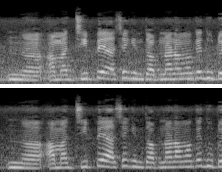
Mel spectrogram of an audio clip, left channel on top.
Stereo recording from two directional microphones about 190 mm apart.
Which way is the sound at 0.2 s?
30° right (ahead or behind).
